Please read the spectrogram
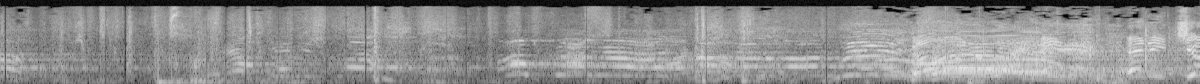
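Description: Fight crowd in an arena: scattered sharp knocks in the first seconds, then many voices swelling into loud shouting and cheering about four and a half seconds in, the crowd's reaction to a one-punch knockout.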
